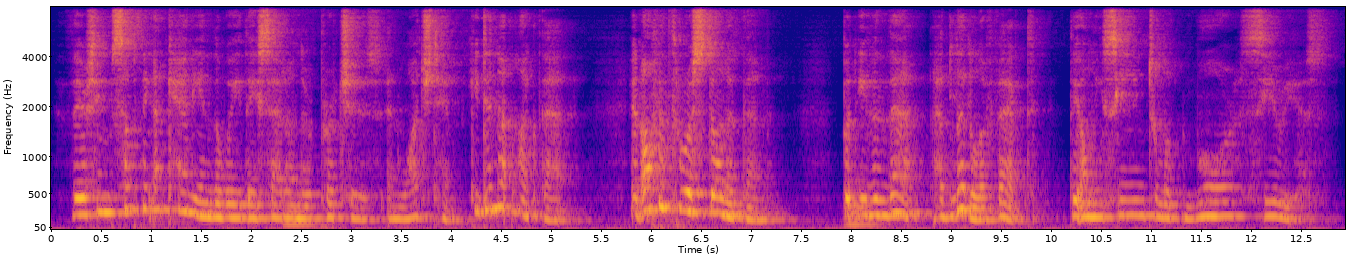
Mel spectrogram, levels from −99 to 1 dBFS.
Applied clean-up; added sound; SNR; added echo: neural separator model SepFormer DNS4.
